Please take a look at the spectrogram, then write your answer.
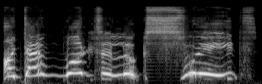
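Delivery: high loud slow wail; howling. Acted. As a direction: howl in protest. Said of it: "howled Ross".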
